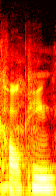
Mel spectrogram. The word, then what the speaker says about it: caulking: I have a lot of caulking to do. – Thank you for properly pronouncing that L.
